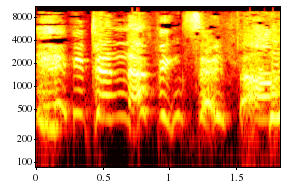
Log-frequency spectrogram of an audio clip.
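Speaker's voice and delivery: high, slow cry of laughter; laughing shout. Real, not acted. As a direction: shout it through tears of laughter. Laughing at the diary.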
